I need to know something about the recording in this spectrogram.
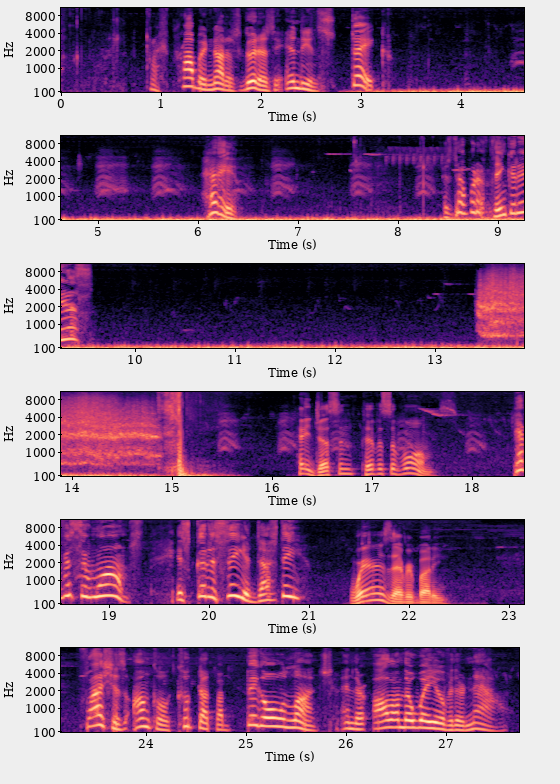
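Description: A man speaks in a high, animated cartoon voice.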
